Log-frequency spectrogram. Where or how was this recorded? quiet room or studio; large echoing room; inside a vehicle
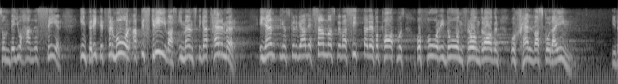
large echoing room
